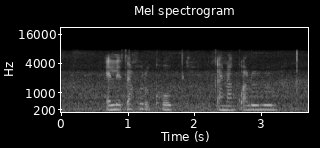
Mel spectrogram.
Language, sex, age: Tswana, female, 19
